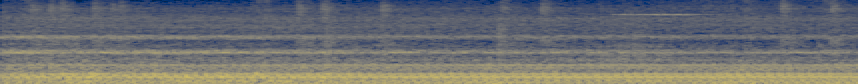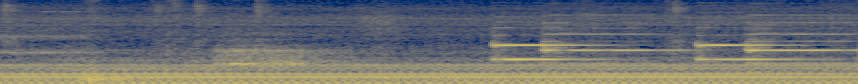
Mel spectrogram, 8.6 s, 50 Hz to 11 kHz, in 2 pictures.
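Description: Sendai Subway Tozai Line 2000 series linear-motor train braking into a station. A steady inverter whine over the running rumble dies away about five seconds in as the train comes to a stop. About a second later a two-tone door chime begins and repeats about once a second as the doors open.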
